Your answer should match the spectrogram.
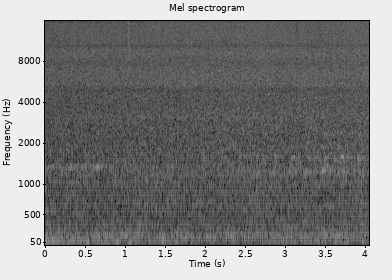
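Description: A steady, even rushing noise with no breaks or distinct events.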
